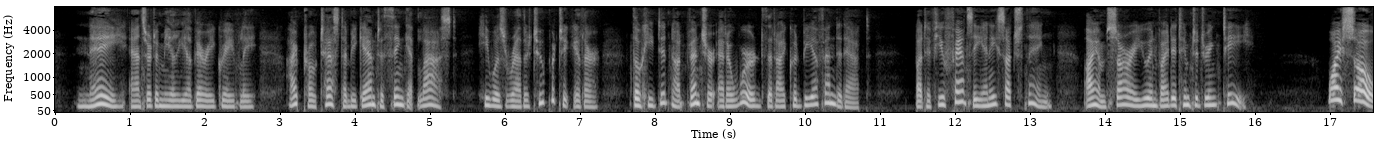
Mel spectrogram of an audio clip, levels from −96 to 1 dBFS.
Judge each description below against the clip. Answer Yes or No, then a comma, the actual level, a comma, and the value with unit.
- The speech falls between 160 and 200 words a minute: Yes, average, 170 wpm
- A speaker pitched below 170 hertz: No, medium, 185 Hz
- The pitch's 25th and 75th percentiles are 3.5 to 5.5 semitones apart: Yes, average, 4.4 semitones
